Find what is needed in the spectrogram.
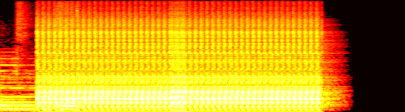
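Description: A long burst of rapid automatic gunfire, a machine-gun sound effect, at about a dozen shots a second for nearly three seconds. It fades out quickly into silence.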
